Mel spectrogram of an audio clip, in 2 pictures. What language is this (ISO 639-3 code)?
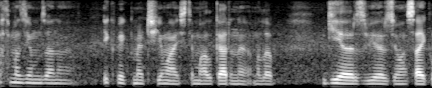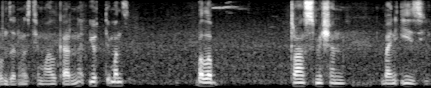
kas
